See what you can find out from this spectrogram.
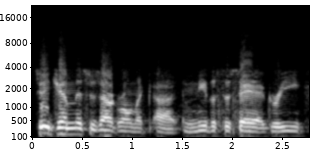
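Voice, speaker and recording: Low-voiced man on a conference call. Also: fast, poor audio. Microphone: telephone conference call.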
